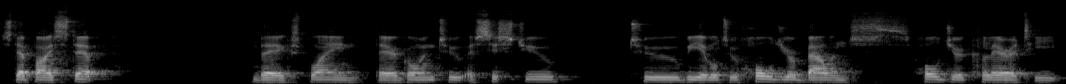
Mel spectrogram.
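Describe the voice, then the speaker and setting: A man leading a slow guided spiritual meditation, speaking in measured short phrases with pauses between them. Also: fairly low pitch, flat delivery, a little mellow, roomy sound.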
